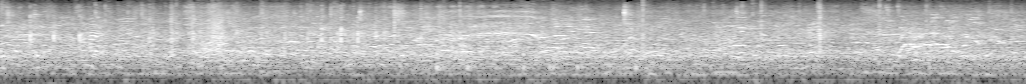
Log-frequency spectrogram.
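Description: A large crowd outdoors chatters and shouts continuously.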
